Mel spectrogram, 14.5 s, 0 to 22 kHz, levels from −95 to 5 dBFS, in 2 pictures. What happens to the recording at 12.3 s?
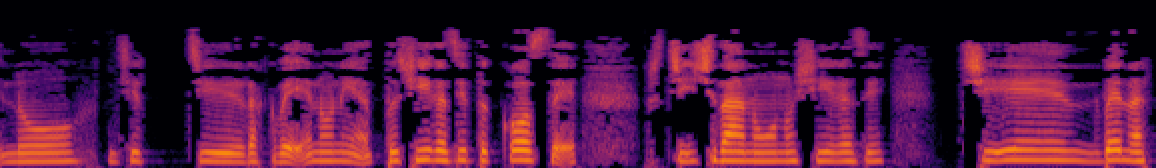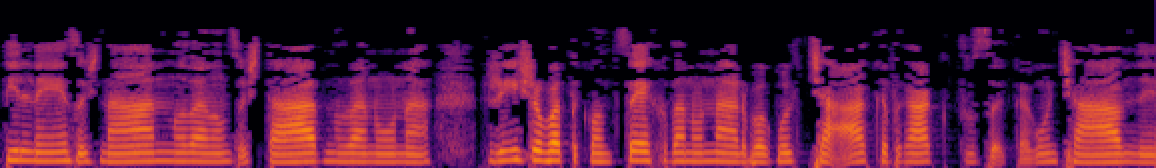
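Just before 12.3 s, from about 12.28 to 12.31 s, a pre-echo smears roughly 28 ms of hiss ahead of a sharp attack in the speech. A transform codec spreads quantisation noise evenly across its block, so noise sized for the loud onset also fills the quiet moment before it, and the attack sounds soft. On a spectrogram it appears as a faint broadband smudge preceding the onset. In the waveform, low-level fuzz builds up before the transient instead of clean silence.

Underneath, the whole passage carries heavy codec damage, likely from MP3 compression at a low rate, the sort of result a 24 kbps encode would give. Nothing sounds above 10.5 kHz, and weak frequency lines drop in and out from frame to frame, giving a watery, swirling texture and chirpy sibilants. A spectrogram shows a hard horizontal ceiling at 10.5 kHz with patchy, flickering holes below it.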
